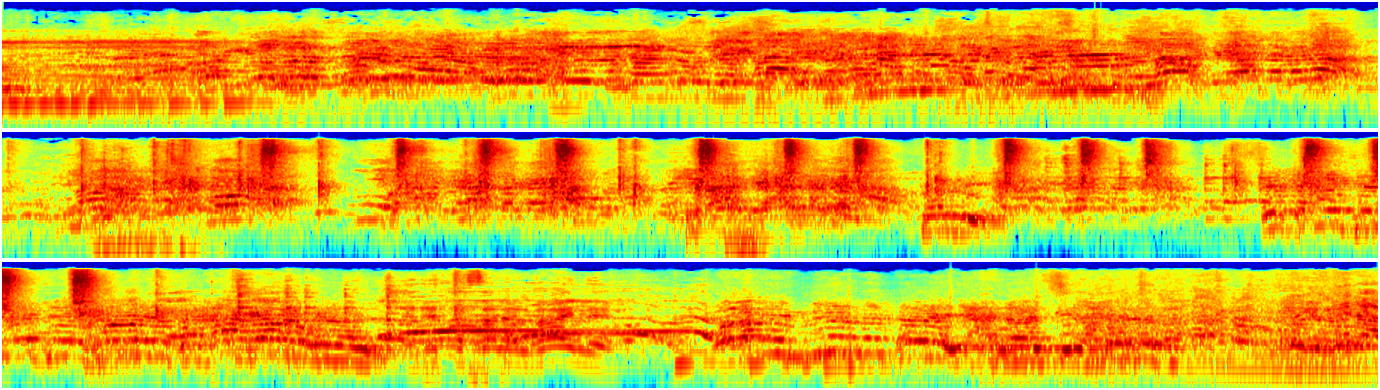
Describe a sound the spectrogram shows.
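A crowd of young men and women sings and shouts together in a room.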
